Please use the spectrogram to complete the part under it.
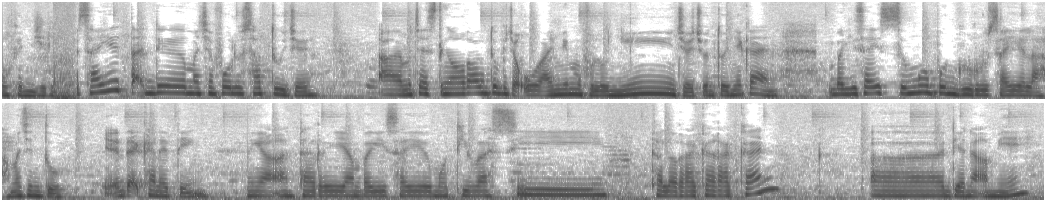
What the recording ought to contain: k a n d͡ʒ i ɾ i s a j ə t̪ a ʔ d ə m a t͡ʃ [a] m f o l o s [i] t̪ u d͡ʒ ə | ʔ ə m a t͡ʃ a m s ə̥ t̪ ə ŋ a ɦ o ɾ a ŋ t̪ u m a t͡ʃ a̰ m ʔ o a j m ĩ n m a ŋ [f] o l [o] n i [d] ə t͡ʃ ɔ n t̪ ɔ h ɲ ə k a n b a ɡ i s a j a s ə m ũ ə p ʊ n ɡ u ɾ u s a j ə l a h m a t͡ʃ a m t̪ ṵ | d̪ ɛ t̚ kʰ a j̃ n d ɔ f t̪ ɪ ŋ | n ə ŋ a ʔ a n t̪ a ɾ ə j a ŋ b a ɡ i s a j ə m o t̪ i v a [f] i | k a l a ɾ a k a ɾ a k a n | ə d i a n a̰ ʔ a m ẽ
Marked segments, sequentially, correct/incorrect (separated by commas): correct, incorrect, correct, correct, incorrect, incorrect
